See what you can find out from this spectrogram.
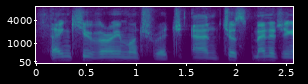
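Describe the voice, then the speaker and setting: Heard dry and close with no echo, a man speaks at a medium pitch and a moderate pace with a bright, sharp tone. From Germany. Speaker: product manager. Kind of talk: webinar presentation. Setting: online webinar. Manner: hesitant, many fillers.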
